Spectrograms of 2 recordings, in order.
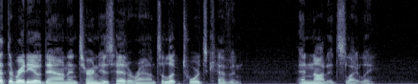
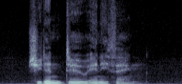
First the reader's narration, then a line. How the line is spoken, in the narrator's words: Kevin muttered lowly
